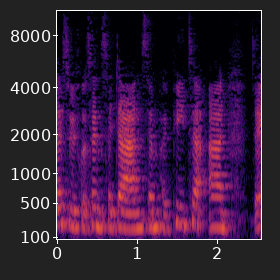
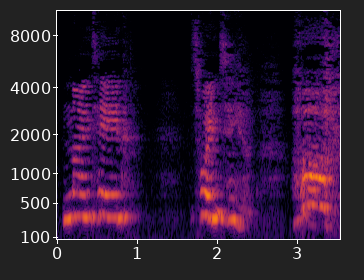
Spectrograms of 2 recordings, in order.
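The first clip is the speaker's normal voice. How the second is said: high strained rep count with laughs; straining with effort; 6 semitones higher, slower than usual. Real, not acted. Exerciser urges herself through round three, straining. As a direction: push through the set, pitch held up.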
